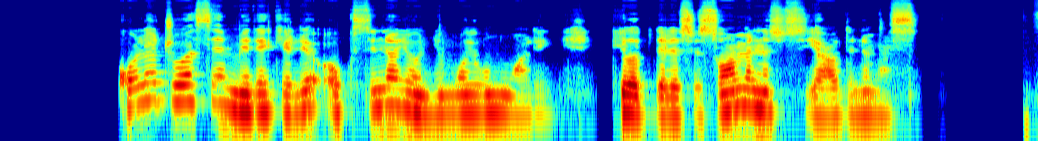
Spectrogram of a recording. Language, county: Lithuanian, Klaipėda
